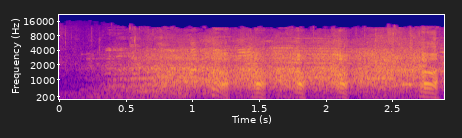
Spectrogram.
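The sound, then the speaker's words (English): A hometown studio audience in Illinois erupts in loud, sustained applause mixed with laughter and cheering whoops at the mention of an Illinois tax, a dense crowd roar that swells and holds for a few seconds. “Hometown crowd, thank you.”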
